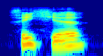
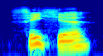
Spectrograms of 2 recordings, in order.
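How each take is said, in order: Both takes have the same delivery.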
